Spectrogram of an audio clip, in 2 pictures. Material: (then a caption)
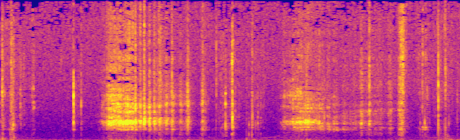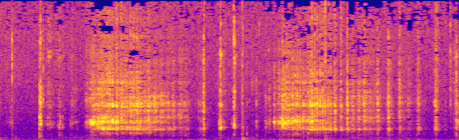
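Soap. A solid bar of dry blue soap has its edges carved and shaved with a utility knife. Bursts of dry, crunchy scraping and cutting repeat through the clip, each strongest in the mid range with a bright edge, over a steady low hum and many short clicks.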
